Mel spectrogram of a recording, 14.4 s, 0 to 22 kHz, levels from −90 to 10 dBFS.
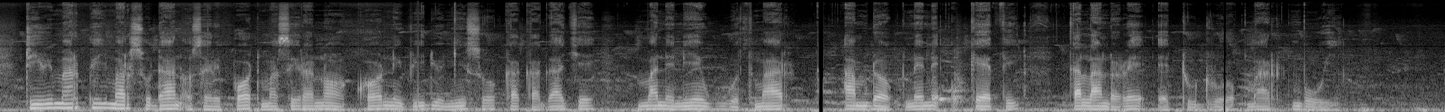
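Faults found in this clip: Gap between stream segments: timestamps on 4-second segment boundaries don't meet, so the player pads the hole with silence. Hard-edged dropouts in the speech at 4.17 s (about 11 ms, after "oseripot masira no koni"), 8.19 to 8.24 s (about 50 ms, before "hamdok nene okethi kalandore") and 12.24 to 12.26 s (about 27 ms, before "mar mbui"). Nothing is cut; the timeline is stretched by each gap.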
